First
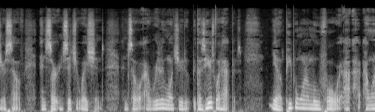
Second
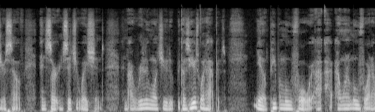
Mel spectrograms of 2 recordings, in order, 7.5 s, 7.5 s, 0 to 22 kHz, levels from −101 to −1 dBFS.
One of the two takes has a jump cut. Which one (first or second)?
second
